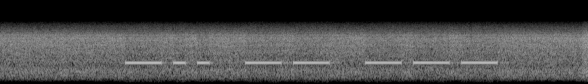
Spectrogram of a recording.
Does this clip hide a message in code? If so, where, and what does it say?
Yes: Morse code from 1.2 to 5.0 s, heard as a keyed tone, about 10 wpm, 1020 Hz, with radio hiss, a squelch burst at the end and room echo. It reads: DMO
